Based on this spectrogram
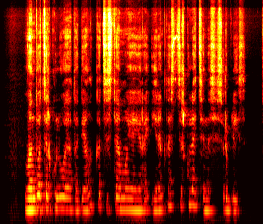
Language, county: Lithuanian, Vilnius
